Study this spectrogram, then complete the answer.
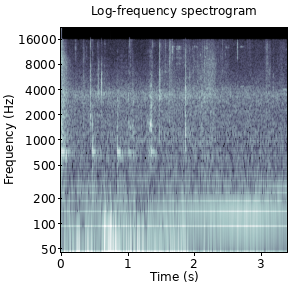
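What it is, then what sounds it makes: Wooden log being debarked. A gloved hand pushes a steel chisel along a large, solid, partly debarked log resting on sawhorses, scraping the bark off. The sound is a low, rumbling scrape with short crackling ticks, over a steady low hum that carries on as the scraping fades.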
